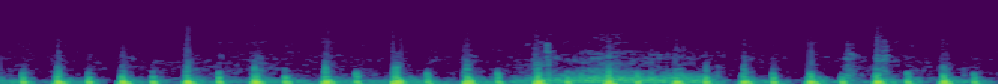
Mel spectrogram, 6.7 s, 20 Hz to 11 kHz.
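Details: Fast female nervous heartbeat: rapid, regular paired thumps at about 130 beats a minute, with a soft breath sound midway; tachycardia.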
